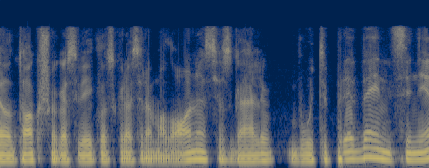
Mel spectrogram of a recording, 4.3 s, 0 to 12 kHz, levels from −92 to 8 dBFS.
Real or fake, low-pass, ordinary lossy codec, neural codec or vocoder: real; 7.2 kHz; AAC, 64 kbps; none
